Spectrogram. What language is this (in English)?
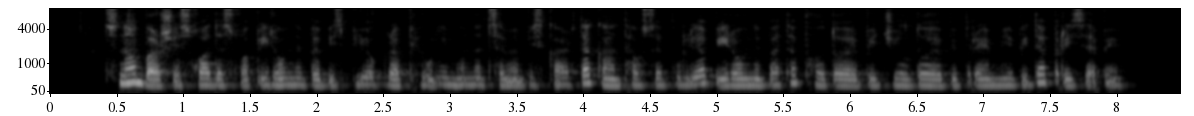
Georgian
